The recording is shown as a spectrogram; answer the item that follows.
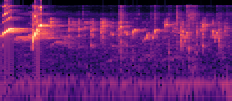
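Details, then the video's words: Brief fantail lure call: two loud high whistled notes at the start, followed by a softer series of short, evenly spaced chirps over a low hum. "suara pikat khas srikatan kipas"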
